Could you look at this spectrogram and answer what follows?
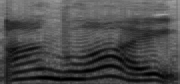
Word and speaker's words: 旺来: Pineapple is pronounced as Angloi in the local Hokkien dialect.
